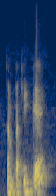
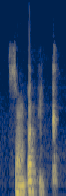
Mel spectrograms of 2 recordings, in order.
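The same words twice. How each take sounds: First: Sympathique with the final e voiced, sam-pa-ti-ke; the learner's mistake, Sympathique with an extra e at the end; wrong pronunciation on purpose. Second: Sympathique said the French way, final e silent, ending on a crisp k; Sympathique, nasal first vowel and no final vowel; correct French pronunciation. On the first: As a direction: Sympathique read like Spanish, sounding the last e, asked as a question. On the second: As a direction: model Sympathique as a teacher would, ending on the k. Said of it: "Esta termina en E sola". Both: Shown as a demonstration.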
